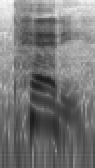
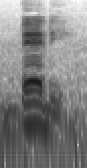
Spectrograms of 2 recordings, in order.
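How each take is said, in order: First: The p is released with a strong puff of air. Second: The p is released with no puff of air. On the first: "what happens when I pronounce the P sound in English" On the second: "Now what about in Spanish? ... It didn't do anything"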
